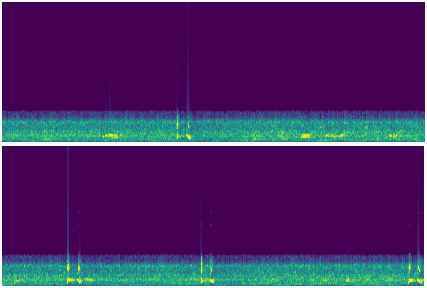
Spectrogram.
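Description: Sharp, brief hiccup sounds repeating about every two seconds over steady low room hum; hiccups.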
